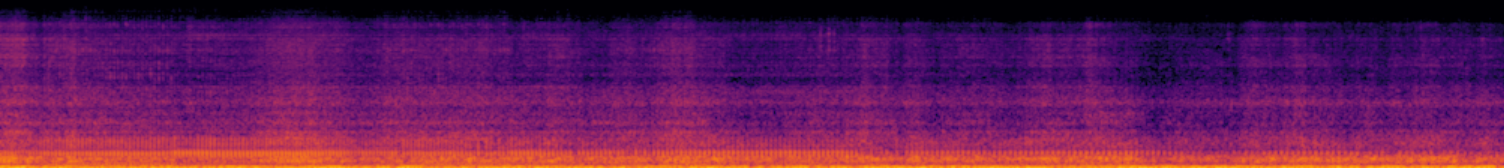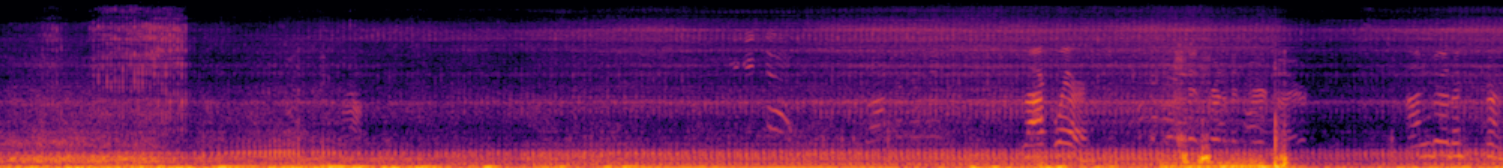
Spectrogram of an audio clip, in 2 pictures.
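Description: Dirt bike engine running with a steady low rumble; the rumble drops away a little past halfway. Voices come in over it in the last several seconds.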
